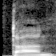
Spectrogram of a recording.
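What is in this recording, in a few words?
"daan", Cantonese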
